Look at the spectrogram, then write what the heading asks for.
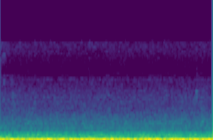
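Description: A steady, low car engine rumble drones on while driving, loud and even throughout, with no voices or other sounds over it.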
